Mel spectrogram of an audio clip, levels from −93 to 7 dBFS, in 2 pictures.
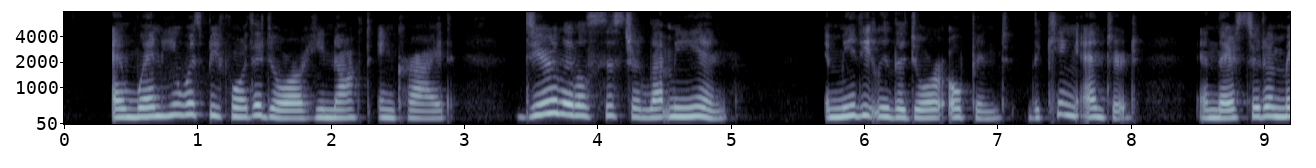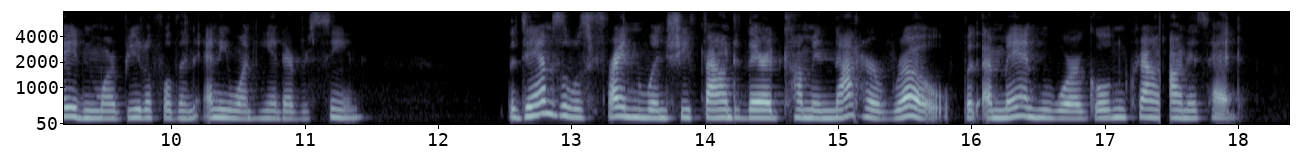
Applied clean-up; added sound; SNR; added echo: none; none; none; none.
